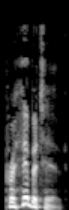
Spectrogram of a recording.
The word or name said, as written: prohibitive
